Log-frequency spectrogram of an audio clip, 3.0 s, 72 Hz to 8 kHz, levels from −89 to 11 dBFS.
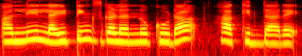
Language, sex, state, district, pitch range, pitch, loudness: Kannada, female, Karnataka, Bangalore, 240-265 Hz, 250 Hz, -15 LUFS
